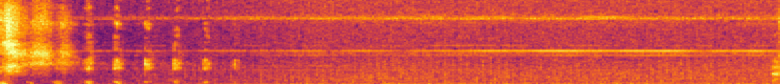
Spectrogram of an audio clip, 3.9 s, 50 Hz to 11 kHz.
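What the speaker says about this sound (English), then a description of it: "Where is this helicopter?" Helicopter in the video game Fallout 4 hovers nearby with a steady, loud rotor and engine drone, rhythmic blade chopping more distinct at the start, continuous throughout.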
